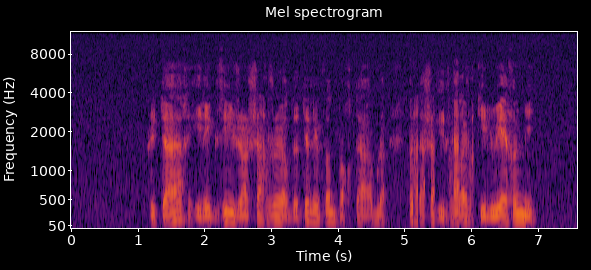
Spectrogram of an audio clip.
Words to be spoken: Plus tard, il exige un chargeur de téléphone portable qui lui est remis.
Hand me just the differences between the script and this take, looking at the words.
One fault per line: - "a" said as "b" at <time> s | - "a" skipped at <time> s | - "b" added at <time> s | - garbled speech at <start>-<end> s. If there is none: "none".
- garbled speech at 5.1-6.1 s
